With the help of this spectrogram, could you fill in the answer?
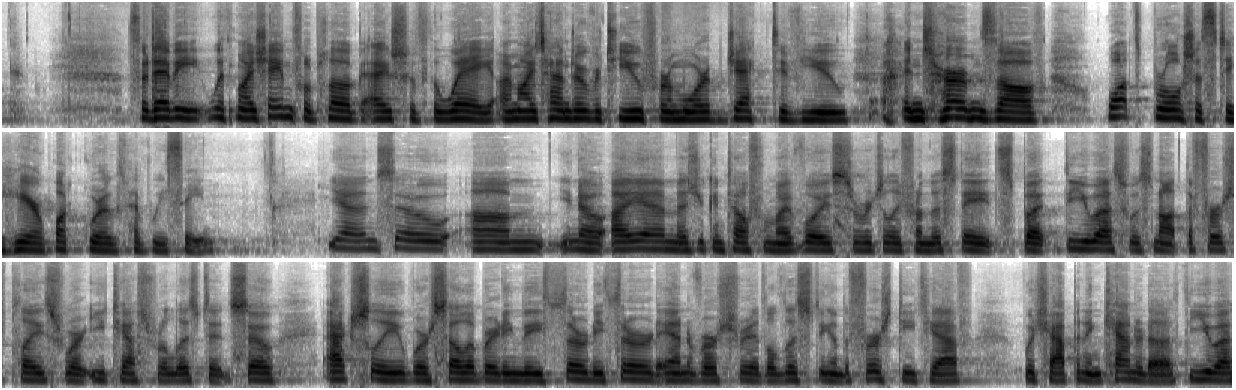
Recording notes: Panel Discussion (Annual Conference 2023). Our recent Irish Funds Annual Conference, held in Dublin.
